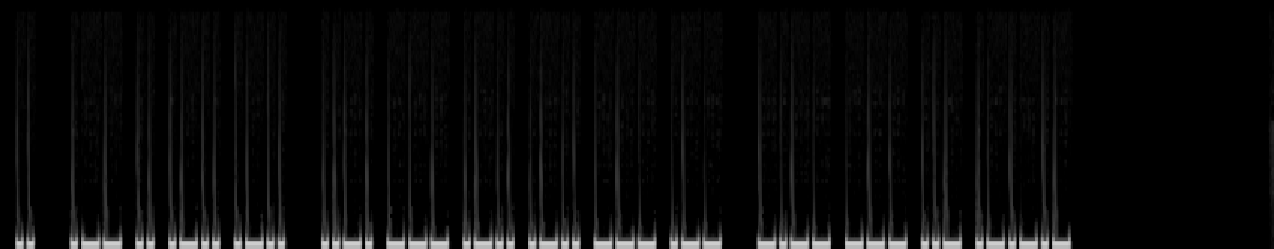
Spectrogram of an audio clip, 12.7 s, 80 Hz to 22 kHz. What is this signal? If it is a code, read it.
Morse code, heard as a keyed tone, about 22 wpm, 700 Hz. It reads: I WILL FOLLOW YOU.
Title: Sentences from Top 1000 Words - Review Part 1 - 22wpm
